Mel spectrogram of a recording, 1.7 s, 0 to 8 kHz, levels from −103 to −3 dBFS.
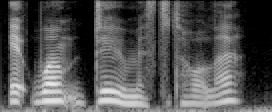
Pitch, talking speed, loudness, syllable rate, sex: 175 Hz, 175 wpm, -21 LUFS, 4.1 syllables/s, female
